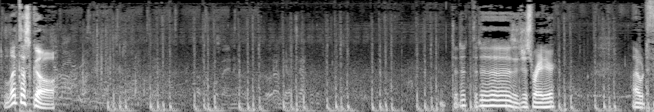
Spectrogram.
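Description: A horse's hooves clop rapidly on the ground at a gallop.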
